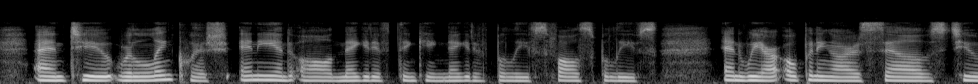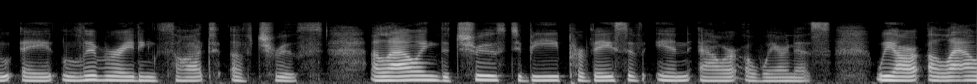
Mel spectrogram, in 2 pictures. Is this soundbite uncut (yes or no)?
yes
